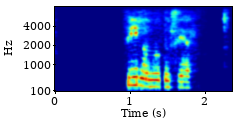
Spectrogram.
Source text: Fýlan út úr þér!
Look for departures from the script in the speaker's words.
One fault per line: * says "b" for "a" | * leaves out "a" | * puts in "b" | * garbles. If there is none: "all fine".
all fine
